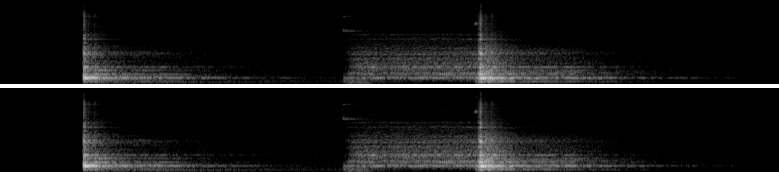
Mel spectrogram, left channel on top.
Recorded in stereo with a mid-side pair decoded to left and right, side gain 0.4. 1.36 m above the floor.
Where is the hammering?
20° right, 0.6 m.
